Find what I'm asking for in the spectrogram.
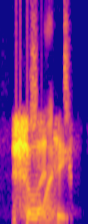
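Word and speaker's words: Celente: Is it Salente or Salenti? – Salenti.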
